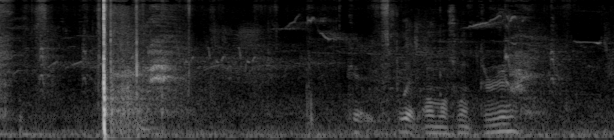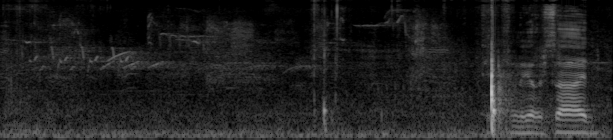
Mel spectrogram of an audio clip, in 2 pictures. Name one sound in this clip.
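An axe splits a log with a sharp crack.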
